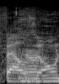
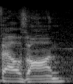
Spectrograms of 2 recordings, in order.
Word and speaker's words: Falzon: stop mispronouncing your name, even though there's no E at the end, that it's Falzon and not Falzon?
